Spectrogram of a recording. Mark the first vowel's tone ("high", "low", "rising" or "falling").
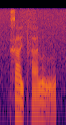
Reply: falling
